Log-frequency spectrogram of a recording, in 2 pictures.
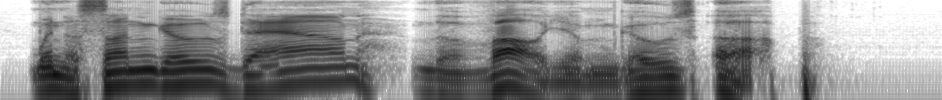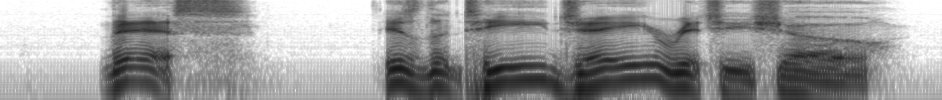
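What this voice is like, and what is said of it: Deep big announcer voice. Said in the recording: “my big announcer voice ... You know how many years I had to smoke to be able to do that? ... just long enough for my voice to drop”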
